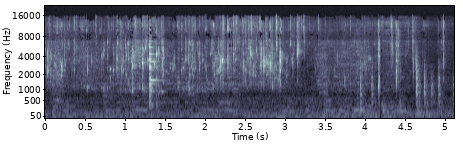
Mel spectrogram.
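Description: Half a litre of water is poured onto hand-mashed potatoes in a pot for dal, giving close splashing and dripping with small wet squelches throughout.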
